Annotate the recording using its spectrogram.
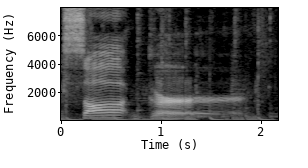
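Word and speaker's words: Sagar: It's S-A-G-A-R. So it's more like Sauger. Yeah, but no, it's, you know, honestly, it does look like it would be spelled with an E, but for whatever reason, it is spelled with an A.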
